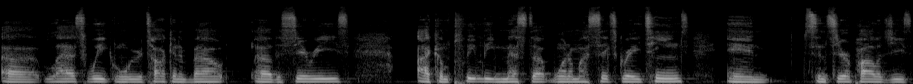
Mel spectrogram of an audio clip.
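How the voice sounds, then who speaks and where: Over a silent background in a very clean recording, a man speaks at a moderate pace with a medium pitch and a dark, mellow tone. His voice is somewhat breathy, and his intonation is monotone and flat. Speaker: youth basketball coach and sports show co-host. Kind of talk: casual sports talk show chat.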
